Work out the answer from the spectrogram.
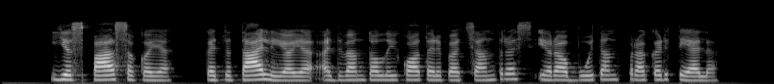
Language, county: Lithuanian, Šiauliai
